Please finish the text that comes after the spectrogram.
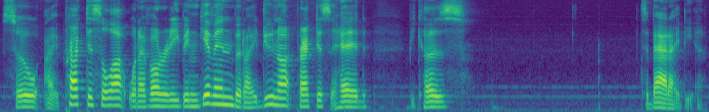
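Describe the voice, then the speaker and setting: A woman's voice: low voice, animated, a little slow, pauses often, smooth. A woman, a voice student, chatting casually and explaining her practice step by step between vocal exercises.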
